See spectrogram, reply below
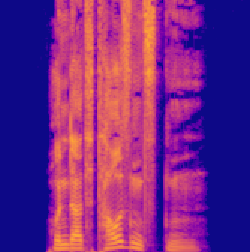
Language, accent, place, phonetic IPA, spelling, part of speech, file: German, Germany, Berlin, [ˈhʊndɐtˌtaʊ̯zn̩t͡stən], hunderttausendsten, adjective, De-hunderttausendsten.ogg
- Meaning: inflection of hunderttausendste: 1. strong genitive masculine/neuter singular 2. weak/mixed genitive/dative all-gender singular 3. strong/weak/mixed accusative masculine singular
